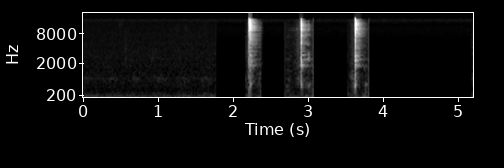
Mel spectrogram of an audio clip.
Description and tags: Desk Lamp
Desktop lamp being switched off and on. Recorded at home on Conexant Smart Audio with AT2020 mic, processed on Audacity. Noise Removal used.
